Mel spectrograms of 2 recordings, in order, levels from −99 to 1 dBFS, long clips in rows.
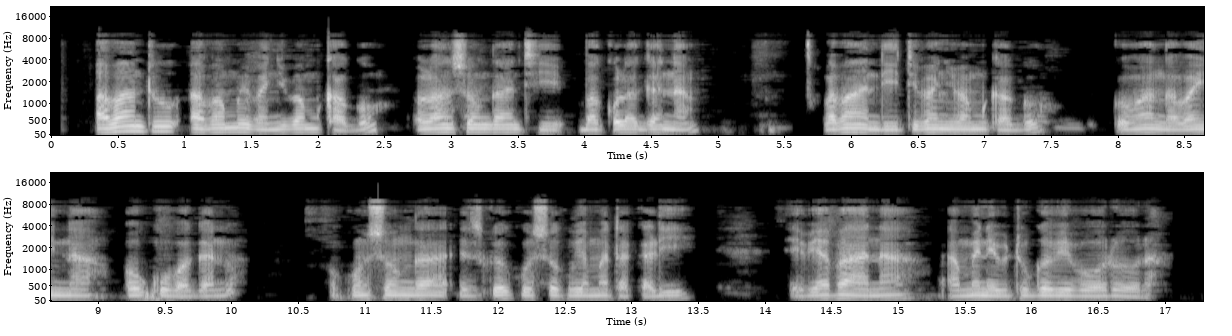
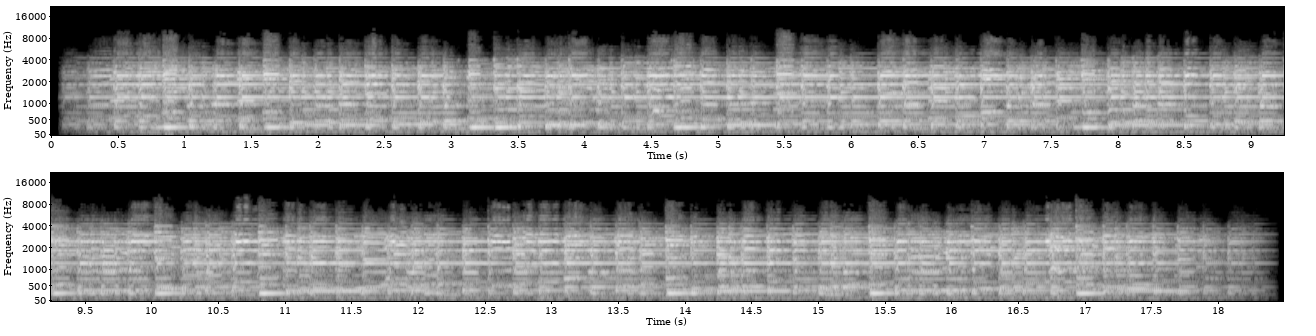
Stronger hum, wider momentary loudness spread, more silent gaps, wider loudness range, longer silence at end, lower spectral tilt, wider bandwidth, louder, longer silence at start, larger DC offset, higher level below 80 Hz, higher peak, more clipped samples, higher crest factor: neither; first, 11 LU vs 3 LU; first, 5.56-5.65 s, 10.13-10.19 s, 10.51-10.55 s, 13.49-13.56 s vs none; first, 4 LU vs 1 LU; first, 0.3 s vs 0.15 s; about the same, -4 dB/octave vs -3.5 dB/octave; about the same, 9.6 kHz vs 9 kHz; second, -20 LUFS vs -12 LUFS; first, 0.35 s vs 0.1 s; neither; first, -56 dBFS vs -62 dBFS; about the same, 0 dBFS vs -2 dBFS; neither; first, 20 dB vs 12 dB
